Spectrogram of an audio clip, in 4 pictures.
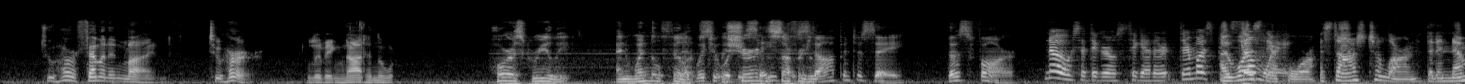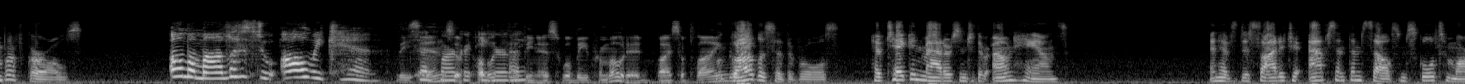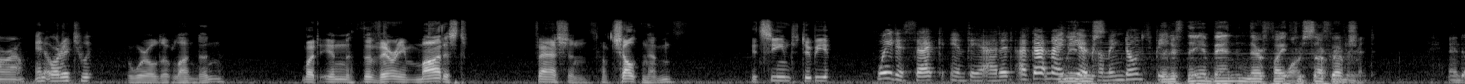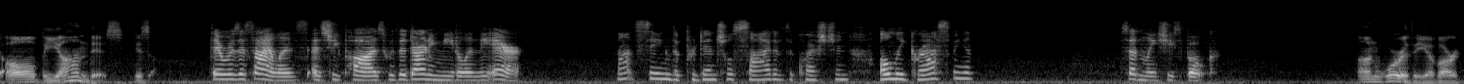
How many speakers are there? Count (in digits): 6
